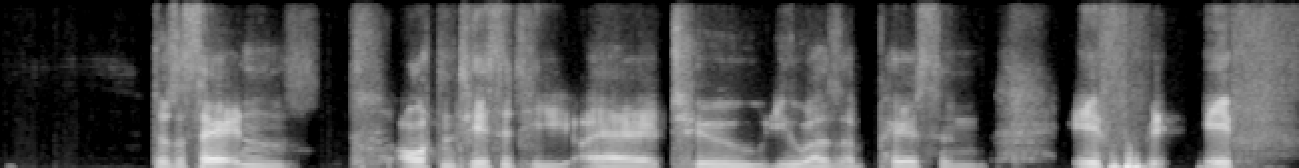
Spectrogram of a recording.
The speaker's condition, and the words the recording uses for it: Stuttering. I don't really have a choice as in if I'm going to stutter, but I really do have a choice in how I stutter as well.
